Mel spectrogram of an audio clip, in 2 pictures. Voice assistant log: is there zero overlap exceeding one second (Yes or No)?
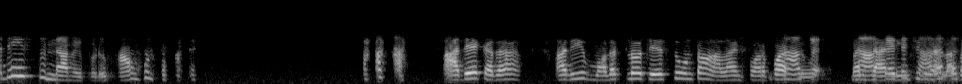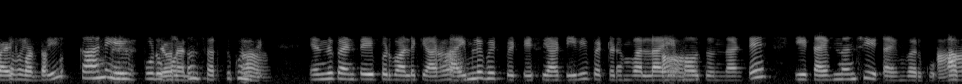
No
